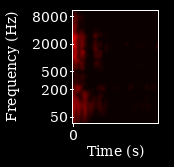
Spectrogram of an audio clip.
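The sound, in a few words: typing on a computer keyboard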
